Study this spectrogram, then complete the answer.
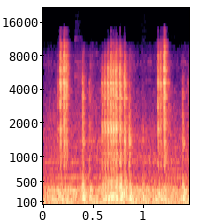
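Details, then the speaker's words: Maxus T60 pickup steering column, adjusted for angle. Short bursts of ratcheting gear clicks and gear noises from the adjuster as it moves, a cheap-feeling grind. Steering column adjuster gear noise, a refinement issue. "Ni satu lagi nampak bunyi-bunyi gear-gear dalam tu semua ni semua benda-benda yang memang masalah refinement lah ceritanya."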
